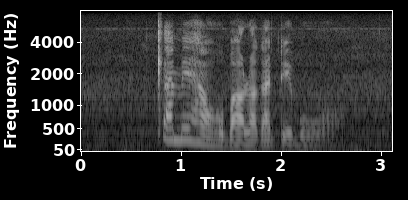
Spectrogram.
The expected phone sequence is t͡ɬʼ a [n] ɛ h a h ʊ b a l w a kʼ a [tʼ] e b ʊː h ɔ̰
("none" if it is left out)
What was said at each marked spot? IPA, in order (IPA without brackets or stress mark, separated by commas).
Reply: m, tʼ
